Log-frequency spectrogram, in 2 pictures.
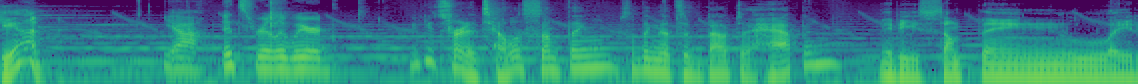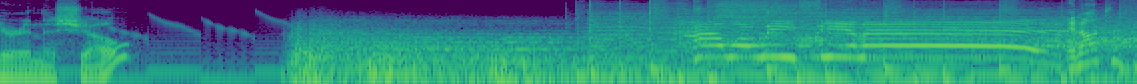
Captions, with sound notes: - There it is again. - Yeah, it's really weird. - Maybe he's trying to tell us something, something that's about to happen. - Maybe something later in the show? (thunder and ominous music) (upbeat music) - How are we feeling?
